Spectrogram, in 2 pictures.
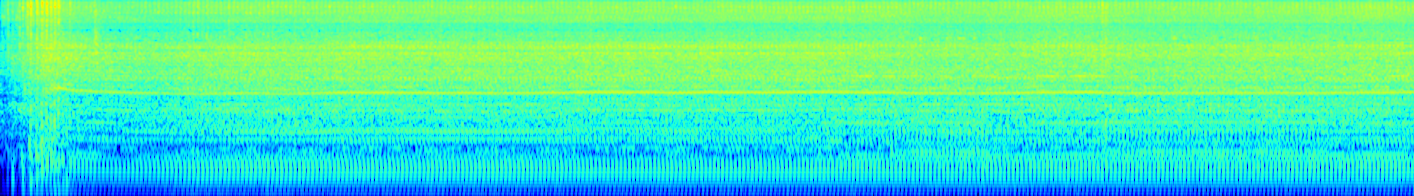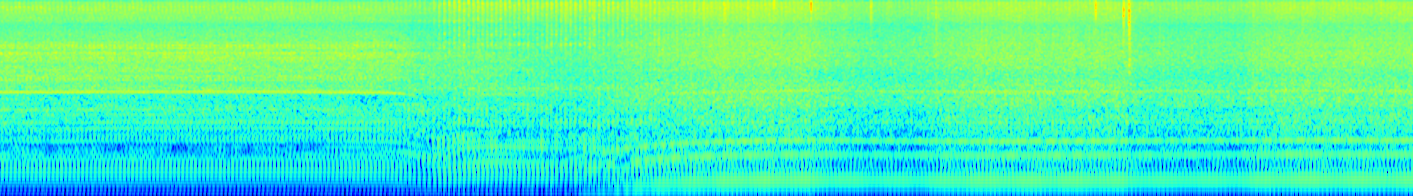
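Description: Honda lawn mower's single-cylinder engine starting and running steadily, with a thin steady whine over it, on its first run after a transmission seal repair. About two-thirds through, the engine note dips briefly, the whine stops, and the engine settles into a new steady pitch, a little louder.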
